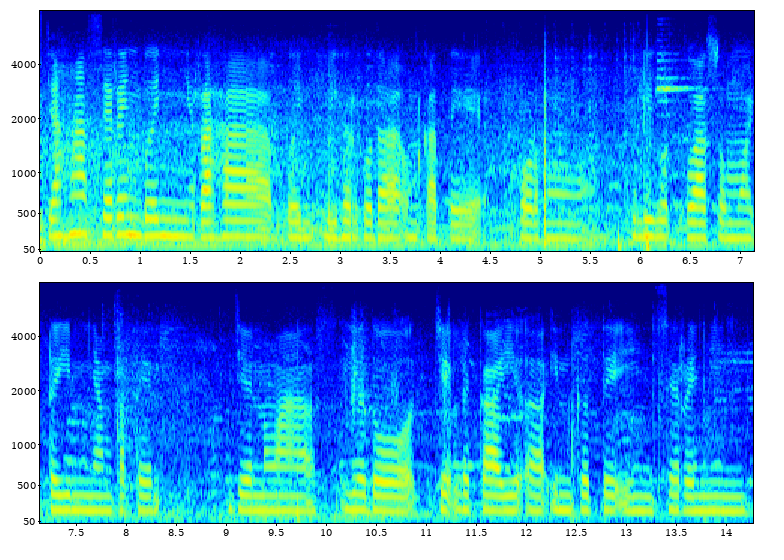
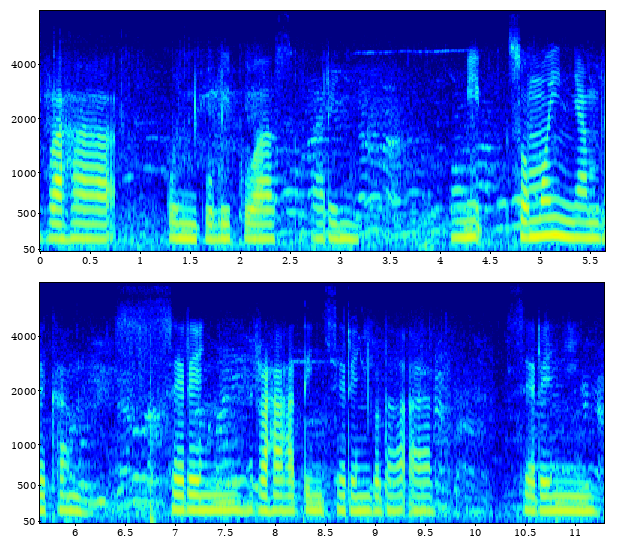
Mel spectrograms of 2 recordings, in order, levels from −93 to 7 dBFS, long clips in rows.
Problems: constant background noise, background conversations at intervals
